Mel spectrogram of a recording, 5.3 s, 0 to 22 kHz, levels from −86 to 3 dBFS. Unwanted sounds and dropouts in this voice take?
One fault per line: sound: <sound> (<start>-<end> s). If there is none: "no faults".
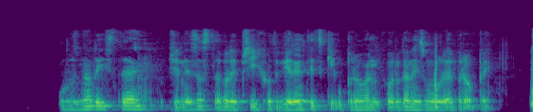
no faults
